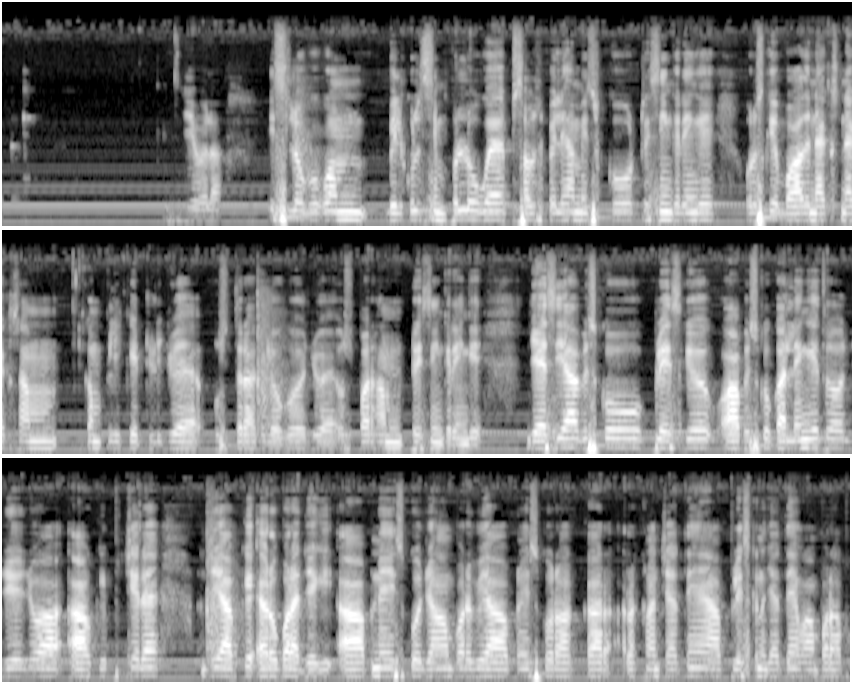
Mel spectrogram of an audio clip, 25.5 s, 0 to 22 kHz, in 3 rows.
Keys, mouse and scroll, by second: 9.6 click.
